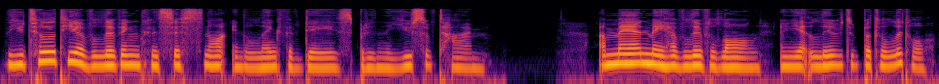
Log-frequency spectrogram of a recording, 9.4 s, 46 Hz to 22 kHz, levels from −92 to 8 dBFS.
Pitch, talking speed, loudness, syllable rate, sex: 175 Hz, 185 wpm, -18 LUFS, 4.8 syllables/s, female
